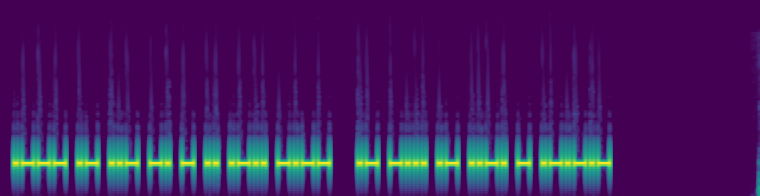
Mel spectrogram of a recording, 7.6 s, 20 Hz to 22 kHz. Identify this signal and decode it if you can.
Morse code, heard as a keyed tone, about 32 wpm, 700 Hz. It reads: JAUNTILY ABAFT.
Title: Pangram Challenge v2 - 30wpm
